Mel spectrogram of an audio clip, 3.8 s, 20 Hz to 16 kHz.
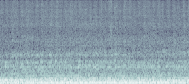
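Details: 6.0 LS-swapped S10 with a freshly installed turbo, no exhaust fitted and crankcase breathers not yet connected. It gives a loud, uneven, lumpy deep rumble at idle; the engine still needs tuning. Untuned turbo engine running rough.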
